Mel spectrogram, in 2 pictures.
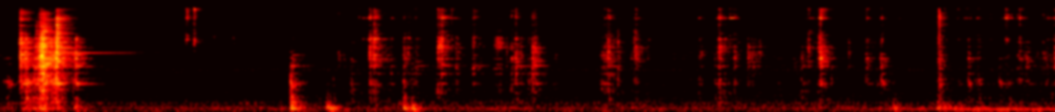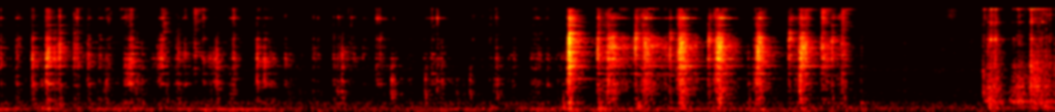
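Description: Steel nuts, bolts and washers clinking and rattling against a hydraulic press's steel frame as they are fitted by hand: scattered light clicks, with two busier spells of rapid clinking in the middle and about three quarters of the way through.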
